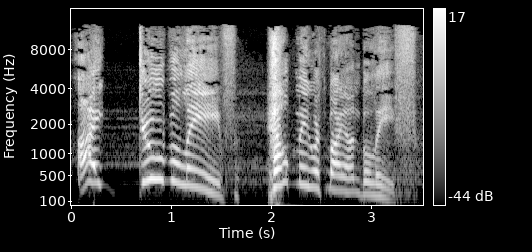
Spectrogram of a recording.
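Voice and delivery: crying out high and loud, words stretched; a father's anguished plea, full of pathos; desperate cry. Acted. Father crying out to Jesus for help, desperate. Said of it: "There's desperation in his voice".

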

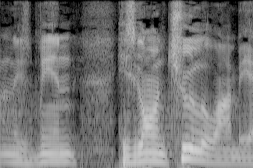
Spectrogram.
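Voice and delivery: usual speaking voice

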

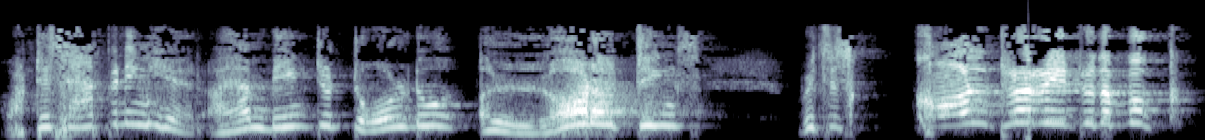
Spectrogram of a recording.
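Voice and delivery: a priest crying out, aghast at what he reads; voicing Luther's outrage. Luther crying out against the church, rising alarm. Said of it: "he said".

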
